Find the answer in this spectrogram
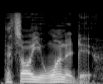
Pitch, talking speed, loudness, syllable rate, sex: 105 Hz, 350 wpm, -13 LUFS, 7.6 syllables/s, male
